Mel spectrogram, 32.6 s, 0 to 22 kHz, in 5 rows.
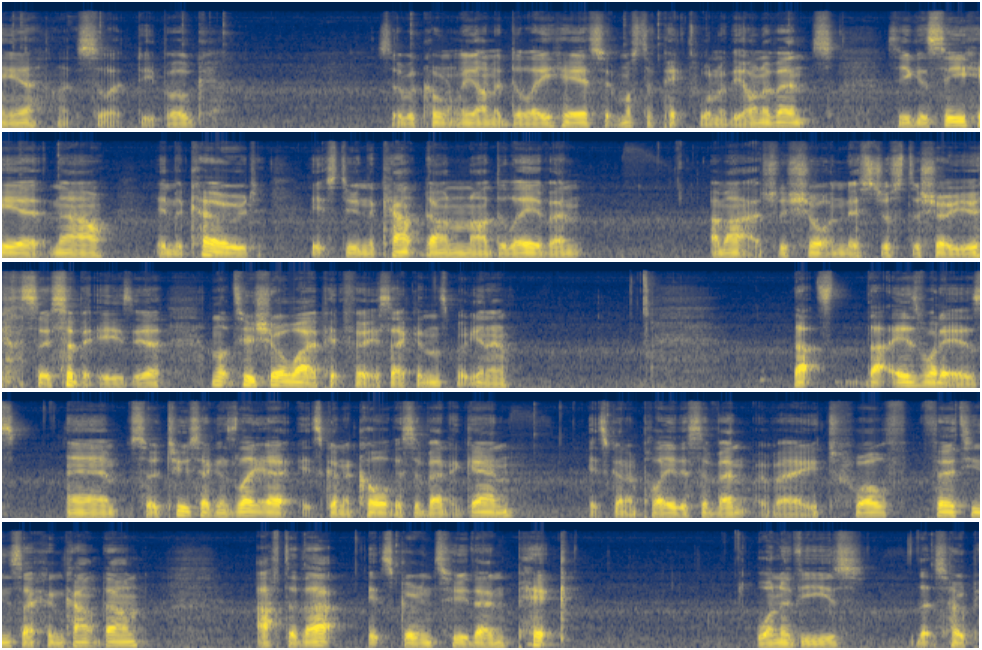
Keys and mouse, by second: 1.3 right click, 23.2 right click.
